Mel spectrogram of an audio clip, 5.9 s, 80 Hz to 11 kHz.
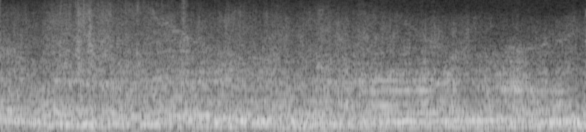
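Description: NASCAR stock cars race at Riverside in the 1987 Budweiser 400, loud, continuous engine roar with overlapping droning tones, close and sustained.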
